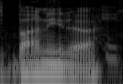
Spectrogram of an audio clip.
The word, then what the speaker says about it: Vanille: Oh yeah, I realized that Vanilla, I'm going to call her Vanilla, because in Japanese her name is Banida, which is just vanilla, not vanille.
